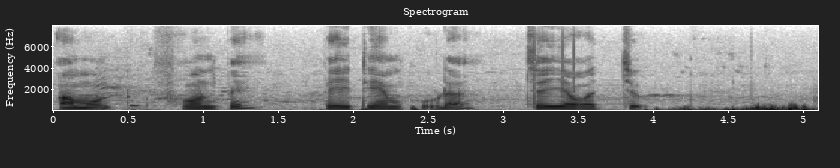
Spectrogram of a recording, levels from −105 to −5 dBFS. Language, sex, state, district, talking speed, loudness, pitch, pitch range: Telugu, male, Andhra Pradesh, Sri Satya Sai, 70 wpm, -21 LUFS, 120 Hz, 115-130 Hz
